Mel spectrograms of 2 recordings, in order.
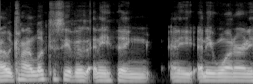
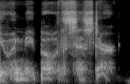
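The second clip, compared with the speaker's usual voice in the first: barely audible, very soft, breathy whisper. Hiding in a crevasse, answering a shushing old woman: whispering very softly. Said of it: "I'm gonna whisper very softly".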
